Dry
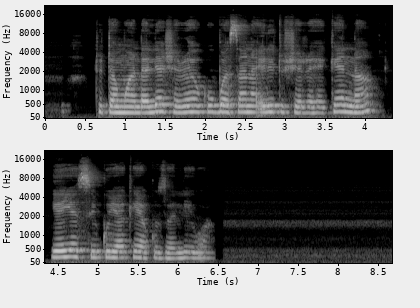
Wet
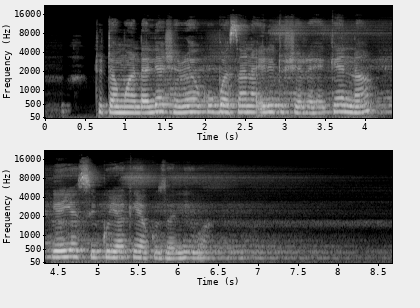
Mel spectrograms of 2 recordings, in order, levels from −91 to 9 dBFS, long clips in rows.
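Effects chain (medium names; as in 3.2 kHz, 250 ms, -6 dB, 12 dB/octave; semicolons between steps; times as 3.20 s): echo that smears into a reverb 666 ms, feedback 41%, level -14.5 dB; trim +4 dB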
